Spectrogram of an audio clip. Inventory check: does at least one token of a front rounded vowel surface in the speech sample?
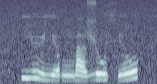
no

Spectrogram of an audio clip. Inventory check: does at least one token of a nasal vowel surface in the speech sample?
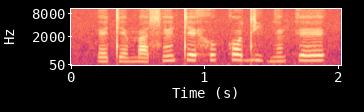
yes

